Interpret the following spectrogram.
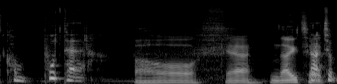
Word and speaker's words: komputer: It's komputer in Polish because the U's pronounced differently, lovely.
